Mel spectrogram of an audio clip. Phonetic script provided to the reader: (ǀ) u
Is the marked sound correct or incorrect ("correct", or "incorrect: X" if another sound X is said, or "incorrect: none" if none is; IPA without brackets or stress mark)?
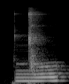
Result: incorrect: ŋ͡ǀ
